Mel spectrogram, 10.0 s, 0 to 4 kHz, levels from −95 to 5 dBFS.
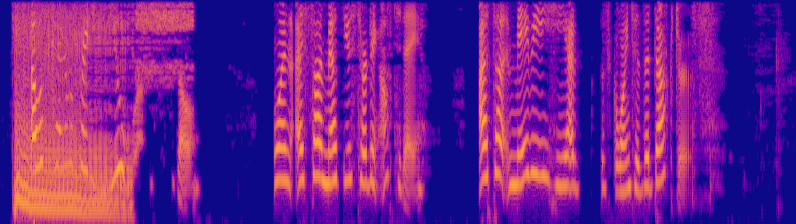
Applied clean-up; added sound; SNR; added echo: classical method Wiener filter.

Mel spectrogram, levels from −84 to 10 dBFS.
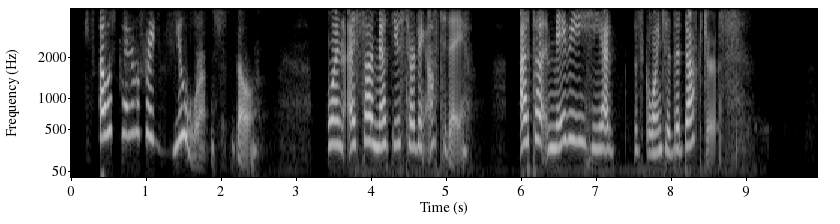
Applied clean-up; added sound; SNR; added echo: neural mask model Resemble Enhance denoiser.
